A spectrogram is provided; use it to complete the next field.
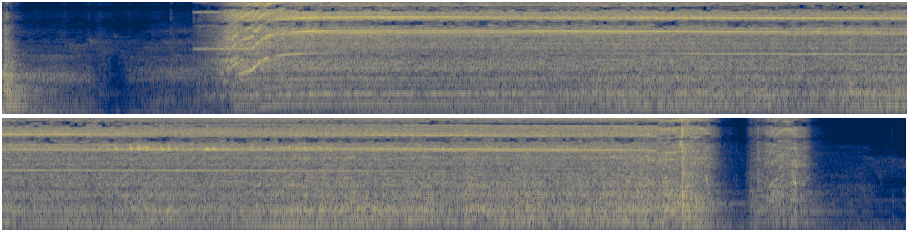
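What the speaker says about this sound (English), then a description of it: "I can drill a couple holes in that" A power drill whirs steadily at high pitch for several seconds, spinning up sharply, then stops with a brief second burst at the end.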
